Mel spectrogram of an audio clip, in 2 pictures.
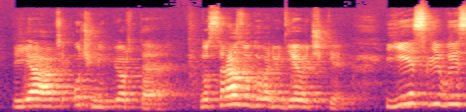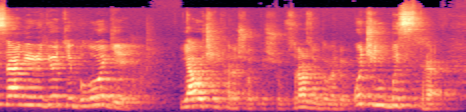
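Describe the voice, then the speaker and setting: Amid noticeable background noise and audible room echo, a woman talks in an animated tone with a high pitch and very wide pitch swings. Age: 50s. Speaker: journalist and blogger. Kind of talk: workshop lecture.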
